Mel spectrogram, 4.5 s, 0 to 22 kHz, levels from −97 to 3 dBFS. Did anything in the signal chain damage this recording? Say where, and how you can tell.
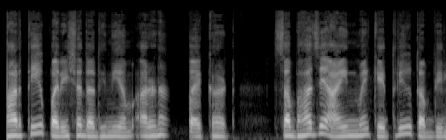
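Yes, there's a long network dropout from 1.61 to 1.91 s. The speech gives way to a fading buzz or hiss continuing the last sound, then near-silence, and picks up again with roughly 280 ms missing. That's likely packet loss the receiver tried to conceal.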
